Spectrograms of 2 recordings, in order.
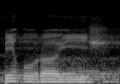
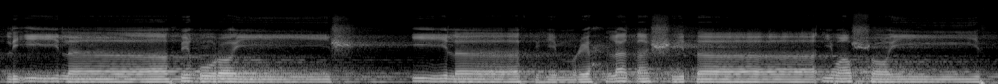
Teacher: ada bacaan mad layin, itu wajib dibaca panjang. Li'ila fi Quraisy, bukan fi Quraisy, terlalu pendek, jadi baca li'ilafi Quraisy ilafihim rihlatash syita'i wasyayf.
